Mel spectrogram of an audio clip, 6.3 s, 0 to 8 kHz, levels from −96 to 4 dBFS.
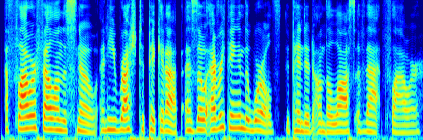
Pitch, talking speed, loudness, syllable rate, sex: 200 Hz, 245 wpm, -21 LUFS, 5.6 syllables/s, female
